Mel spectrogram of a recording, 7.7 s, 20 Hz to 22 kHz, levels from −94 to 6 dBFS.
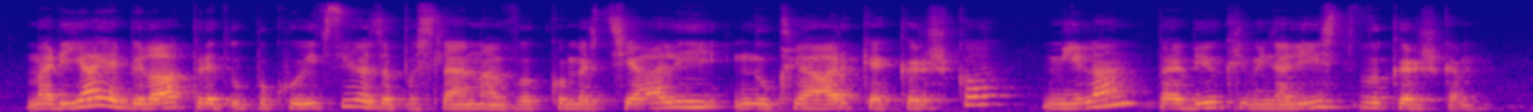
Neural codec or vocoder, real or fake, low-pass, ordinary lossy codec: none; real; 19.8 kHz; none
